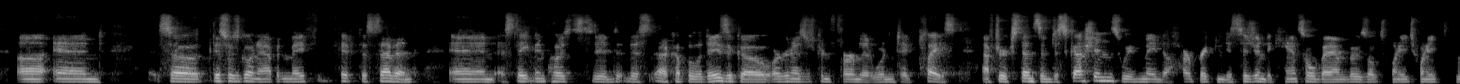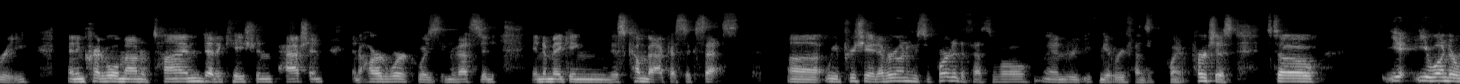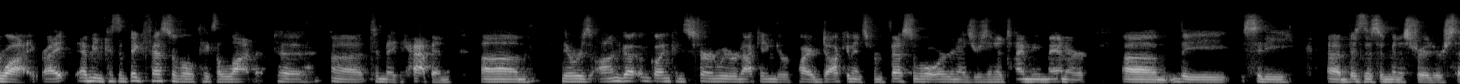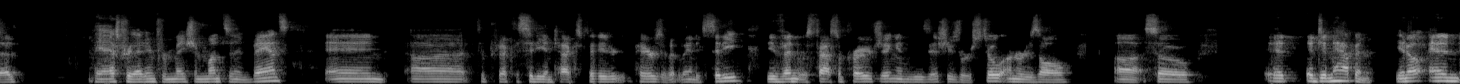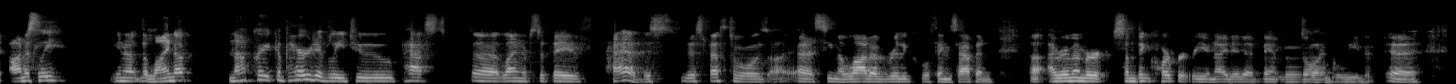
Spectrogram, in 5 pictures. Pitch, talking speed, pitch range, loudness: 130 Hz, 165 wpm, 120-145 Hz, -28 LUFS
